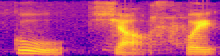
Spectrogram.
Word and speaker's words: Gu Xiaohui: Gu is spelled G-U. And my first name is Xiaohui, spelled Xiaohui in Chinese pinyin. Gu Xiaohui.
